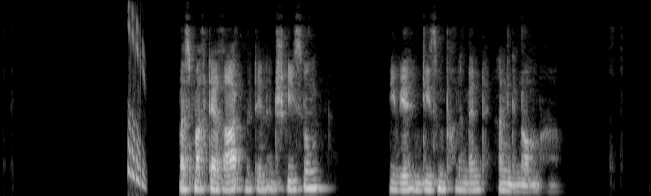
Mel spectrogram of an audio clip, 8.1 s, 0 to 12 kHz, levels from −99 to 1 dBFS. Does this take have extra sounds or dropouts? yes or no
yes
